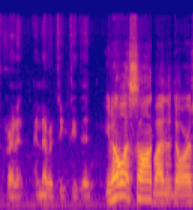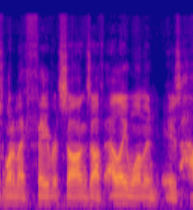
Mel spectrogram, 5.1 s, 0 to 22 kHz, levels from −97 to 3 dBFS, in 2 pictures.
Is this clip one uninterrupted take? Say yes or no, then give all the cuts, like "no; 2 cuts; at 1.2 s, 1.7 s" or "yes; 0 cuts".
no; 2 cuts; at 1.3 s, 2.0 s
